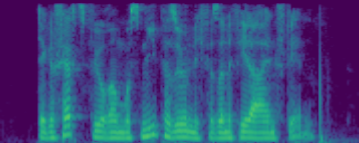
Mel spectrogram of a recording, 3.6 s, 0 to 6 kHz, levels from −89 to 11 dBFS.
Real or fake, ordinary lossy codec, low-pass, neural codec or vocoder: real; MP3, 48 kbps; 5.4 kHz; none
